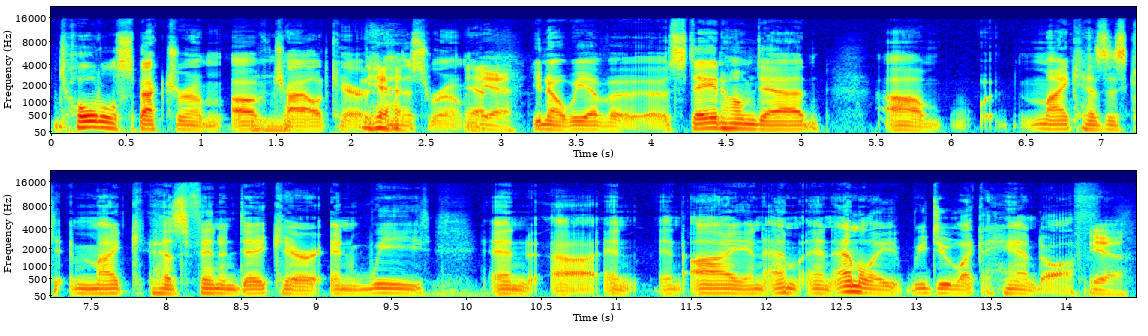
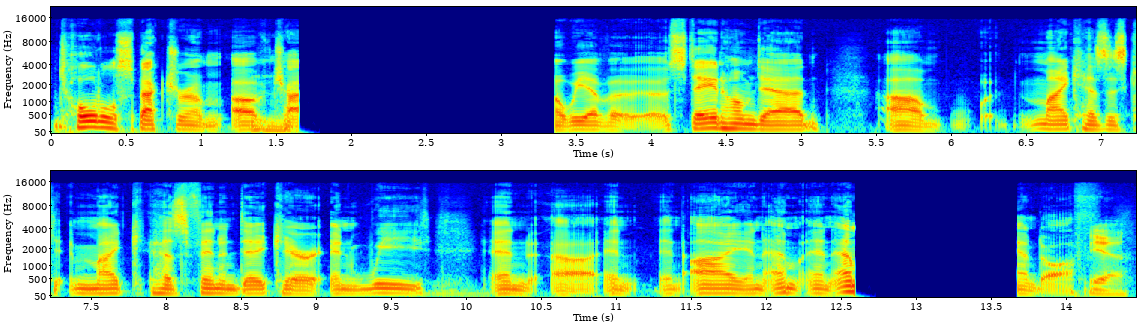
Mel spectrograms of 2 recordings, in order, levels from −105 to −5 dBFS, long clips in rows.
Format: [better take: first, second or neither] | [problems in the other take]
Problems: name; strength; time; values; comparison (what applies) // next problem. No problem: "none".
first | audio cutting out; at 1.5 s for 1.5 s and at 13 s for 1 s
